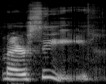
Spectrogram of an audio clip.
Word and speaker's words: merci: thank you in French it's a mercy you say it like this merci see she's teaching him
